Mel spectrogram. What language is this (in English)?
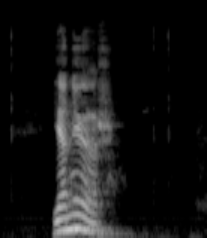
Turkish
